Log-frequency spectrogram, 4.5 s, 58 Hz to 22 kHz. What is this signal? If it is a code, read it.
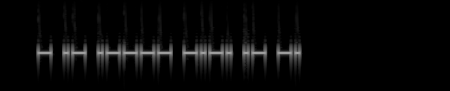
Morse code, heard as a keyed tone, about 28 wpm, 700 Hz. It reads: TA1CAN
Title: DXCC-100 Call Signs - 6 Characters - 28wpm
